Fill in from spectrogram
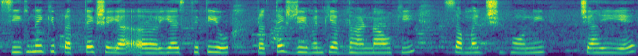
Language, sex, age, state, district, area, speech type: Hindi, female, 18-30, Madhya Pradesh, Chhindwara, urban, spontaneous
